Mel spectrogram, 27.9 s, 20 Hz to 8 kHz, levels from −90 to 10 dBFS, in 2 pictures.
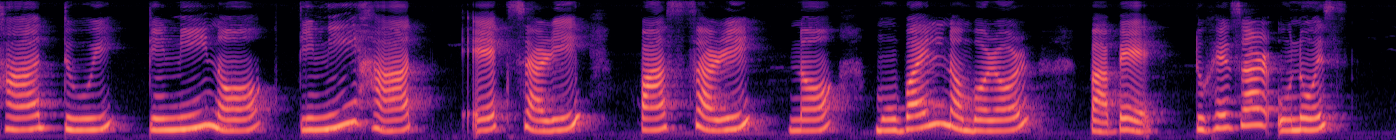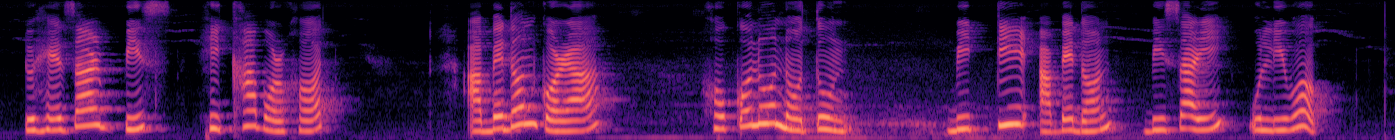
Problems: background sounds at intervals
